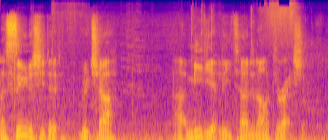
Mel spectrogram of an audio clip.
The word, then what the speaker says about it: Baochai: 결과 It's cha. The I is not pronounced. Bucha. It's not bow. It's boo. It's like bucha.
